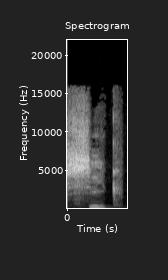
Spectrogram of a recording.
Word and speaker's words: Sikh: Usually it's mispronounced as Sikh, but the correct pronunciation is Sikh.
